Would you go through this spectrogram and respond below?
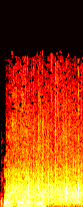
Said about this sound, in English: I'm not clapping up that the officer got hit. I'm clapping up the accuracy.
